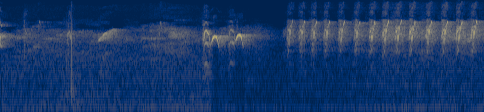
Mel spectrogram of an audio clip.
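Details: Kolibri ninja sunbird, a kept bird described as singing fairly vigorously: high thin notes and slurred whistles, then a fast, even run of sharp chips repeating several times per second to the end.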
